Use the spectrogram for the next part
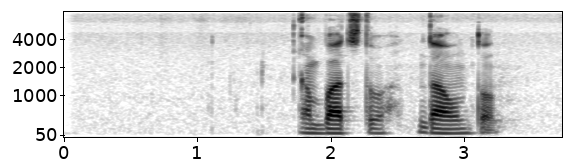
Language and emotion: Russian, neutral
